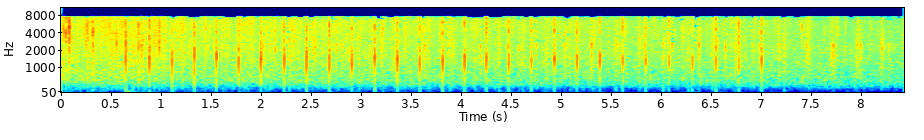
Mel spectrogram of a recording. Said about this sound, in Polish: A zatem gorącymi oklaskami przywitajmy wszystkich słuchaczy Radia Maryja.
